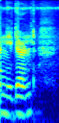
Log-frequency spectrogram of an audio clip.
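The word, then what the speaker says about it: needn't: यानी नीड नॉट की जो शॉर्ट फॉर्म होती है, इसका जो करेक्ट प्रोनाउंसिएशन होता है वो होता है नीडंट।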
